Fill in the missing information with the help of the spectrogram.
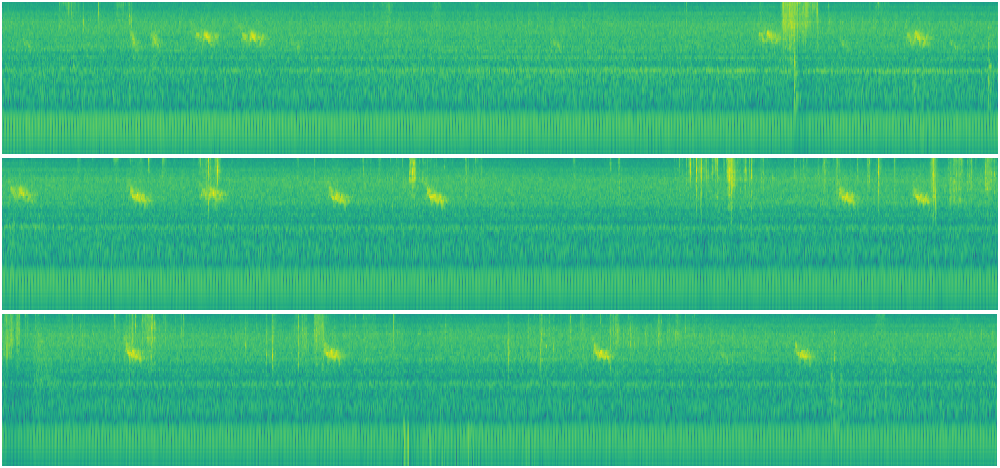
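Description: Steady low hum of a running motor or engine, with short high chirps repeating every second or so and a few light clicks over it.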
